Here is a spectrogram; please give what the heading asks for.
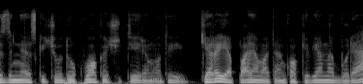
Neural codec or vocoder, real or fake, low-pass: none; real; 14.4 kHz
